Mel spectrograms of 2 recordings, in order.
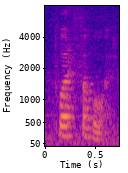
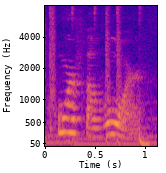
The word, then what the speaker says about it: por favor: So a little trick I discovered recently is if you pretend the R is a D, it'll help you get used to rolling your R's. So instead of saying por favor, instead pretend the R is a D. Por favor. Now that sounds weird and it's not exactly right.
